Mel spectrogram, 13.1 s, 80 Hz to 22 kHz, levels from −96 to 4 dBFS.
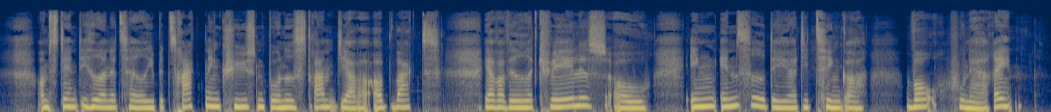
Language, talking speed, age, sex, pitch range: Danish, 110 wpm, 20-39, female, 205-230 Hz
